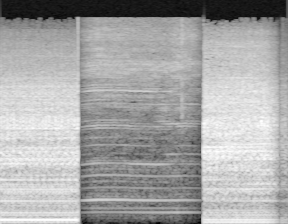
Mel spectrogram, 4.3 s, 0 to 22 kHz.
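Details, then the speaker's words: Mazda Skyactiv-G non-turbo petrol engine (2013–2021) idling: quick, loud, even ticking about four a second from the top right of the engine, the direct-injection high-pressure fuel pump, which is normal. "that loud clicking sound you can hear kind of on the top right side of the engine uh that's the characteristics of a high pressure fuel pump so it usually operates and has a really loud clicking sound and that's totally normal"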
